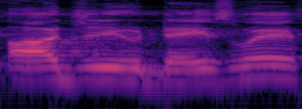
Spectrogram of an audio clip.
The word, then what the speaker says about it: Oji Udezue: me my name is aju desway phonetically put in front of you a product manager occasional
